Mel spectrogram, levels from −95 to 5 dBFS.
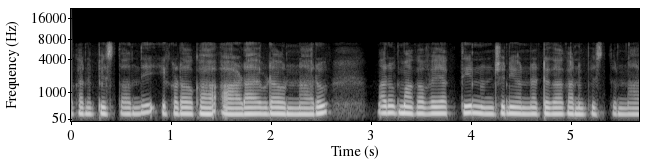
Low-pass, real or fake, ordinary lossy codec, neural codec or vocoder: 7.2 kHz; real; none; none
